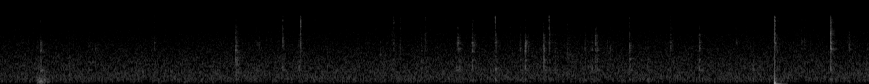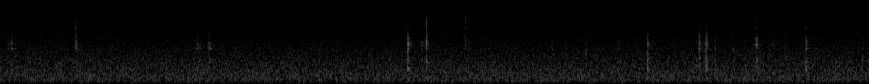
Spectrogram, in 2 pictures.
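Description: Scattered light metallic clicks of a lock pick working the pin tumblers of an old brass Bird pin-tumbler rim cylinder during single-pin picking, over a faint steady hiss; one sharper click a little under eight seconds in.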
